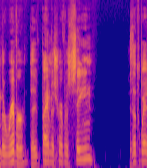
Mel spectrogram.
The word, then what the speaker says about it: Seine: teams coming down the river, the famous river Seine. Is that the way it's pronounced? Seine River.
